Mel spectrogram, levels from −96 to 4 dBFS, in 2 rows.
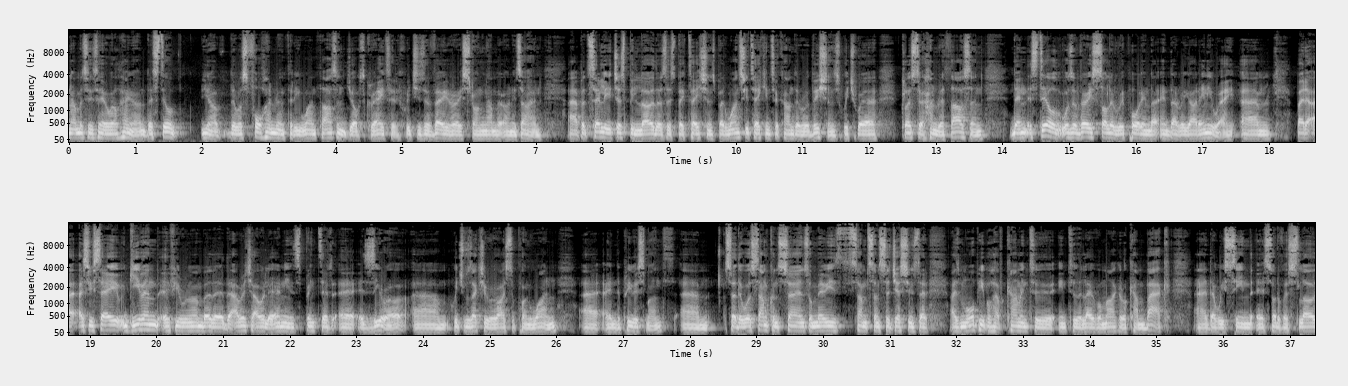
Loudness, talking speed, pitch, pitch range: -14 LUFS, 205 wpm, 95 Hz, 90-105 Hz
